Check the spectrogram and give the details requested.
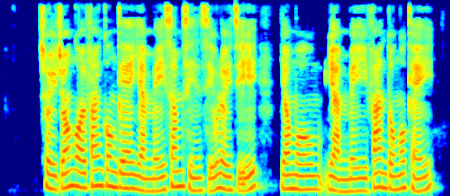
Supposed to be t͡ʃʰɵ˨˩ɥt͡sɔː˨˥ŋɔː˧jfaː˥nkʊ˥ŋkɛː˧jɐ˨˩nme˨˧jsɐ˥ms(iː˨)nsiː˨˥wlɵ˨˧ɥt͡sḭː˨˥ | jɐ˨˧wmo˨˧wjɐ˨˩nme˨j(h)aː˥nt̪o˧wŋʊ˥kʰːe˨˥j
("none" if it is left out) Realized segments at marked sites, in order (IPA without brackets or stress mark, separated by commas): iː˨, f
